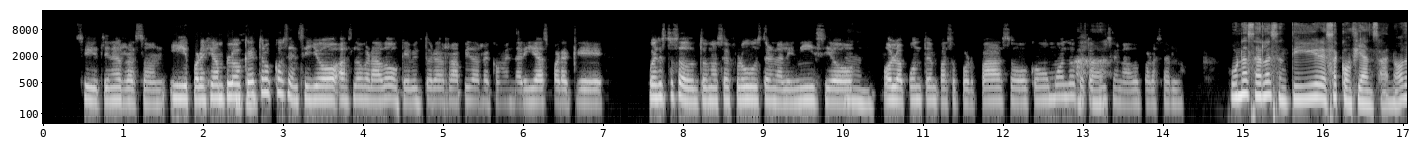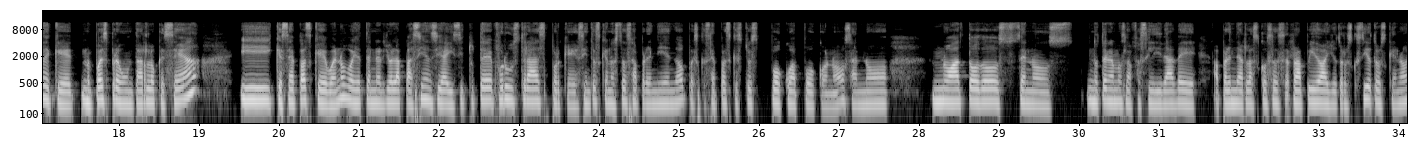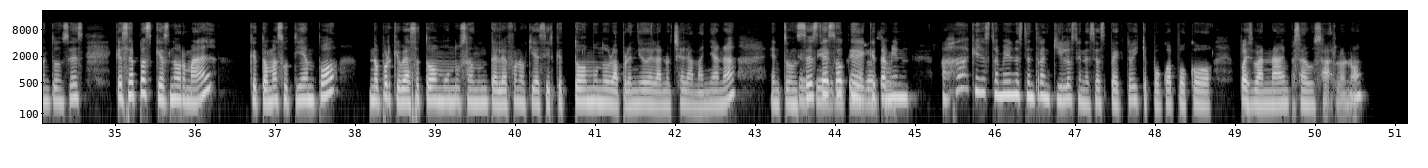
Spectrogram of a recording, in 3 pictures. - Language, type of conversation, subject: Spanish, podcast, ¿Cómo enseñar a los mayores a usar tecnología básica?
- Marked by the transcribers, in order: other background noise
